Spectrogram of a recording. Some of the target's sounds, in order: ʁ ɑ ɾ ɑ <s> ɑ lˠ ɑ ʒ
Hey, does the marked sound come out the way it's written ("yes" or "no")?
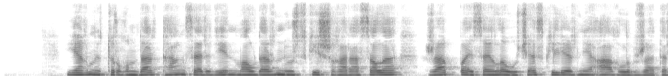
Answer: yes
